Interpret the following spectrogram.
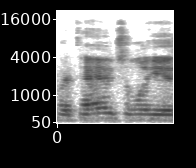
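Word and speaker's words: Patanjali: can talk about the sutras of pangel pangelia how do you say it patangeli what why is it important and why do I need to know about it uh the yoga sutras of patangeli is important because patangeli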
